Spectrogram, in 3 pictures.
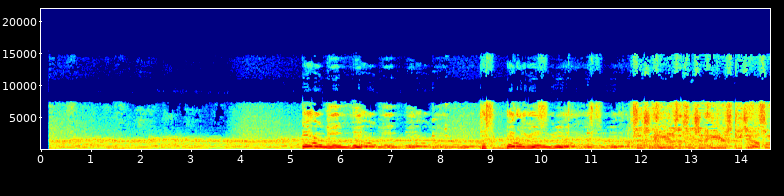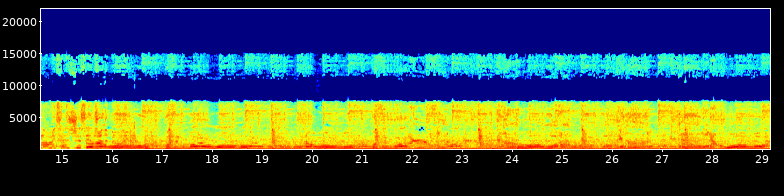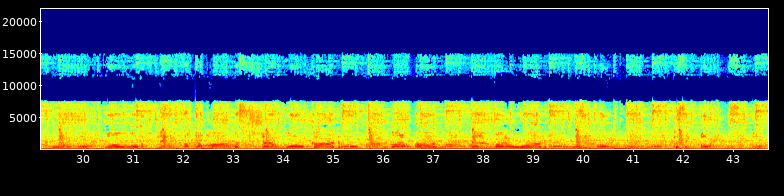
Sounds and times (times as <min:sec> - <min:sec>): Music: 0:00.0 - 0:43.7.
